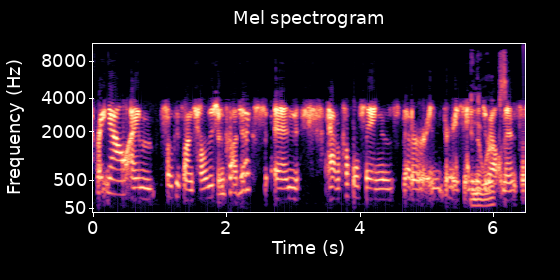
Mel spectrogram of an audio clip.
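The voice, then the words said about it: Hoarse, fading voice. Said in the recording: “I'm losing my voice kind of because it was so crazy last night”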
